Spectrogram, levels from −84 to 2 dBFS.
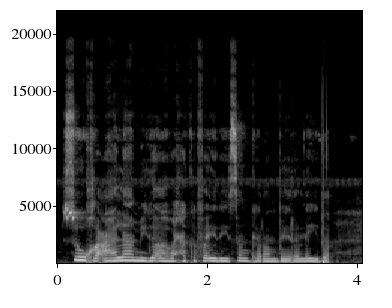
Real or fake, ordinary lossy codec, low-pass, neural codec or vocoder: real; none; 19.8 kHz; none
